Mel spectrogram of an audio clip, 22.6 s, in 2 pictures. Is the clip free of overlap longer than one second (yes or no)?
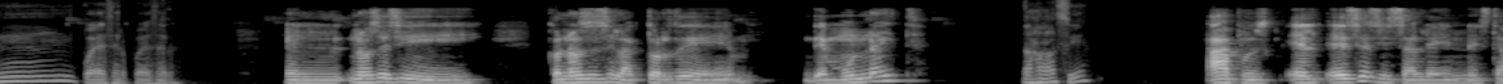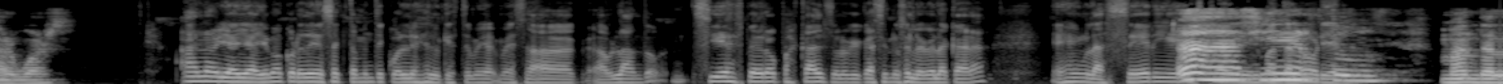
no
